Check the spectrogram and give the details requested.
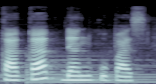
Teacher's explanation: huruf K yang bercirikan mati, oral, velar, dan plosif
